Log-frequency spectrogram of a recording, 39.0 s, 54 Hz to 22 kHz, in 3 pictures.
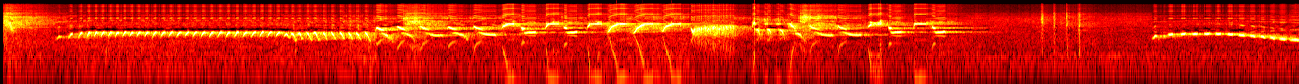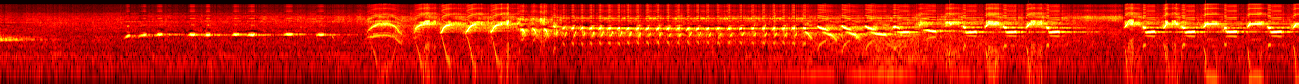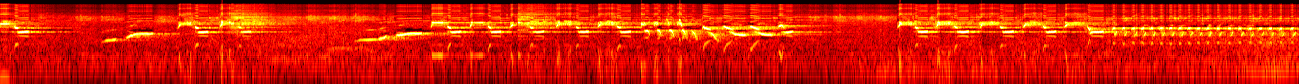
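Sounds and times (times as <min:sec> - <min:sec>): songbird singing trills and whistles: 0:00.0 - 0:09.9, 0:11.5 - 0:13.4, 0:14.2 - 0:38.9.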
